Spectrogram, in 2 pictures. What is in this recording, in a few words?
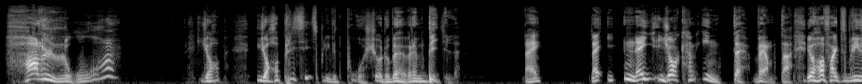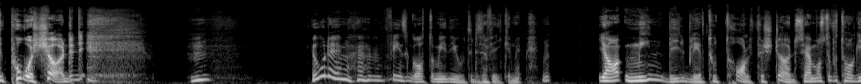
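Swedish male karaktär; character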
